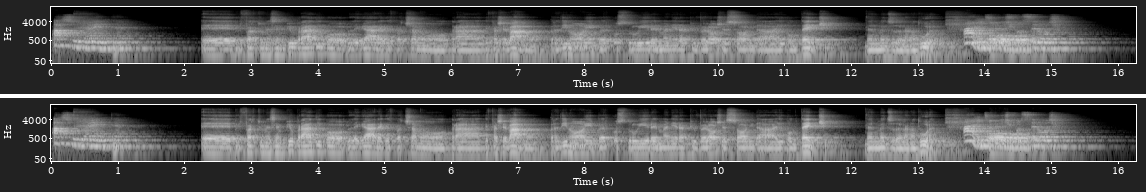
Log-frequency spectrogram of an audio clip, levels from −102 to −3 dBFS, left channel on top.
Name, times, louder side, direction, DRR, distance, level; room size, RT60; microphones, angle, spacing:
voice 1, 0.0-1.1 7.7-7.9 13.7-15.1, equal, 80° right, -4 dB, 2.2 m, -30 dB
voice 2, 0.6-1.0 2.2-11.6 12.2-13.7 14.0-14.7, right 2 dB, 30° right, 4 dB, 0.4 m, -31 dB
8.3 x 5.1 x 4.0 m, 1.4 s
head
